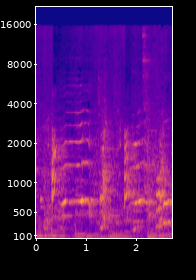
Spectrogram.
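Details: Siberian Husky being dramatic during bath time, giving drawn-out whining, howl-like calls in several short harmonic bursts, with an owner speaking soothingly nearby.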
